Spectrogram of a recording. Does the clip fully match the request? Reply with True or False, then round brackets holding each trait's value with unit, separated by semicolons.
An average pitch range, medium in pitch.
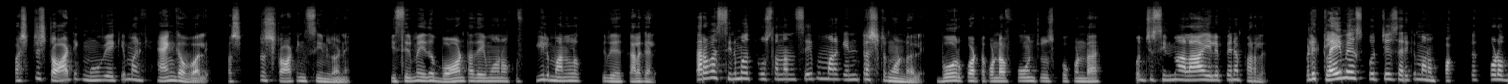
False (6.6 semitones; 180 Hz)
